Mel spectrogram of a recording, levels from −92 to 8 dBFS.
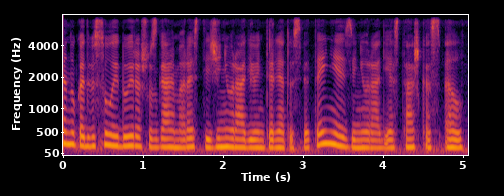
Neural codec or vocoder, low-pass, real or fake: none; 7.2 kHz; real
